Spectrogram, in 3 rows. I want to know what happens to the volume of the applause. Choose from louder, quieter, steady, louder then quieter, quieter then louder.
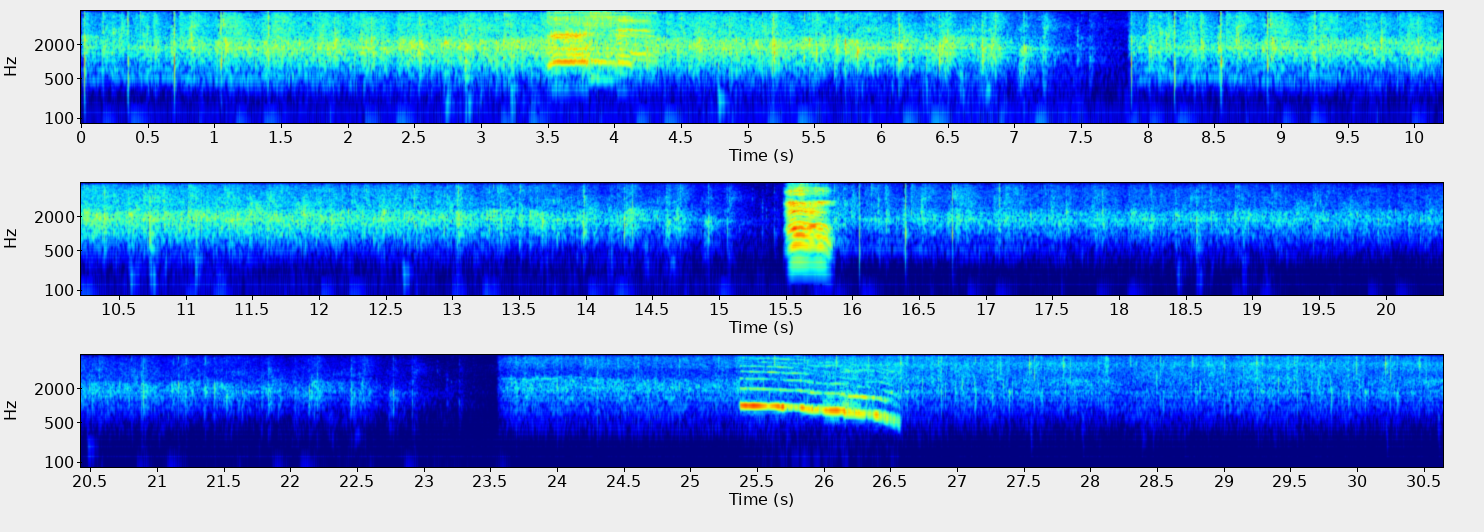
quieter.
